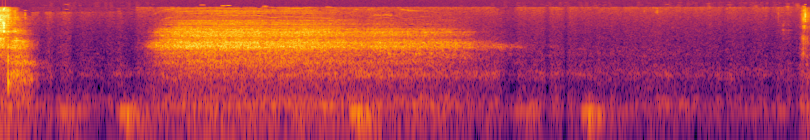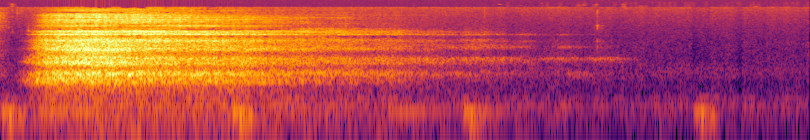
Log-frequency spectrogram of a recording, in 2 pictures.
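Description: A deep cleansing breath, heard as a soft, drawn-out inhale followed after a short pause by a louder, longer breathy exhale.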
